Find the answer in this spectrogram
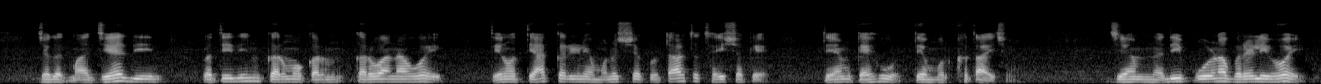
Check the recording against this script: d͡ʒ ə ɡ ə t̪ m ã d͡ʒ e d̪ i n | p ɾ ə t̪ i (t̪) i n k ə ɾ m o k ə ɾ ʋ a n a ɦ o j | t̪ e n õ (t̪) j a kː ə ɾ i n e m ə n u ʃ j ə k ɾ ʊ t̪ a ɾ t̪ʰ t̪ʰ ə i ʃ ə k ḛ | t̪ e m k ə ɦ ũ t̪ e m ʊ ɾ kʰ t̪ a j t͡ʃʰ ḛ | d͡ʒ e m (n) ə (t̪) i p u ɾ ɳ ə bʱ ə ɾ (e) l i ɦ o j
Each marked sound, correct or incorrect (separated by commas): incorrect, correct, correct, incorrect, correct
